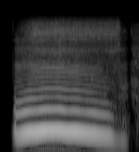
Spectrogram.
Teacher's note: In the voiced TH, th, you can feel your vocal cords turn on.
